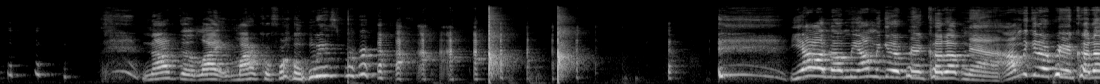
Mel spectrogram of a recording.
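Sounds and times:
laughter: 0.0s - 0.8s, 3.6s - 7.4s
sharp hand claps: 4.9s - 6.0s.

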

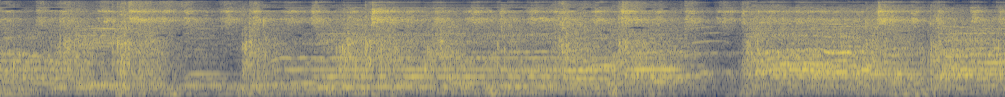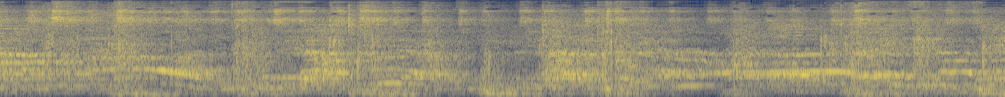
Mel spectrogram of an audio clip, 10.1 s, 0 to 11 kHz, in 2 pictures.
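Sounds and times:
group singing gospel song: 0.0s - 10.0s
rhythmic hand clapping: 0.0s - 10.0s.

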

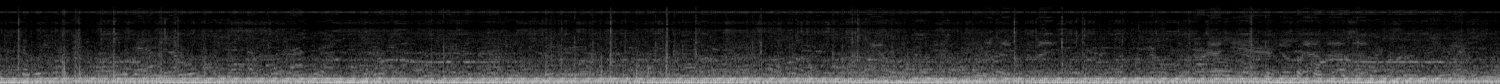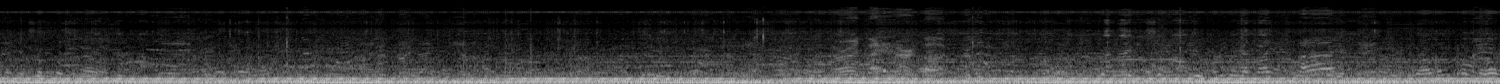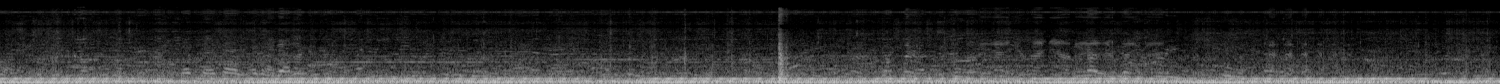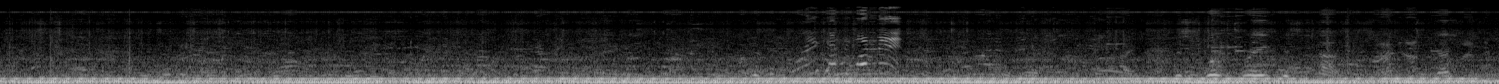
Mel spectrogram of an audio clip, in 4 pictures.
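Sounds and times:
indistinct voices chattering: 0.0s - 59.9s
low machinery drone: 0.0s - 59.9s.

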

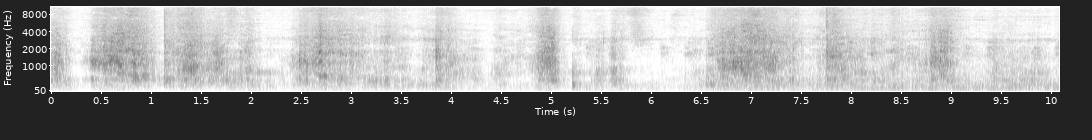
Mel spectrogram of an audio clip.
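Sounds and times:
spoon scraping metal pan: 0.0s - 9.9s
steady low hum: 1.2s - 10.0s.

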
